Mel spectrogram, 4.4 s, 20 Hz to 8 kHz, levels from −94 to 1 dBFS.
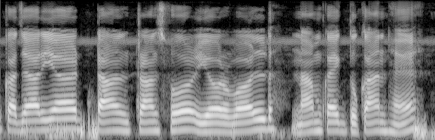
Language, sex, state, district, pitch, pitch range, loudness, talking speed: Hindi, male, West Bengal, Alipurduar, 150 Hz, 140-160 Hz, -14 LUFS, 135 wpm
